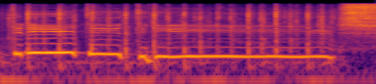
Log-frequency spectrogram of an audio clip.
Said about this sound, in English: Let's see what else we got. Keyboard clicking.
